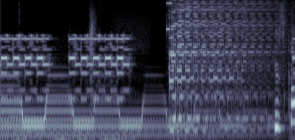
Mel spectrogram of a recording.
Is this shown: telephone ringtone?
yes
